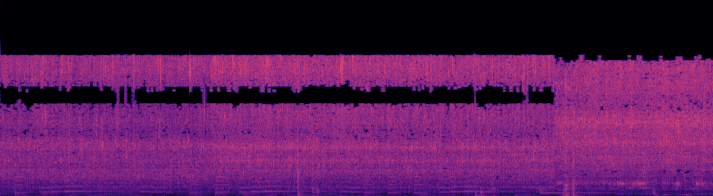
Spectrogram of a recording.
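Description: Garlic and soy-sauce seasoning sizzling in oil in a nonstick frying pan, with a wooden spoon stirring and knocking sharply against the pan a few times, the last two knocks close together near the end. Soft background music with a melody plays under it.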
